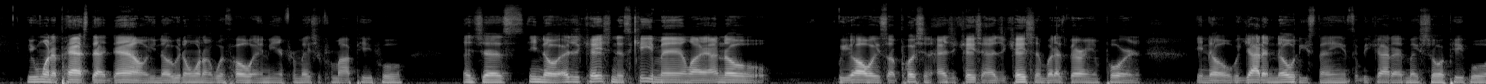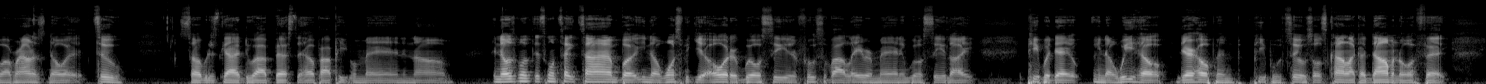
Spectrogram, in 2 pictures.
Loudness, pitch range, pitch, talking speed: -26 LUFS, 95-105 Hz, 100 Hz, 235 wpm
